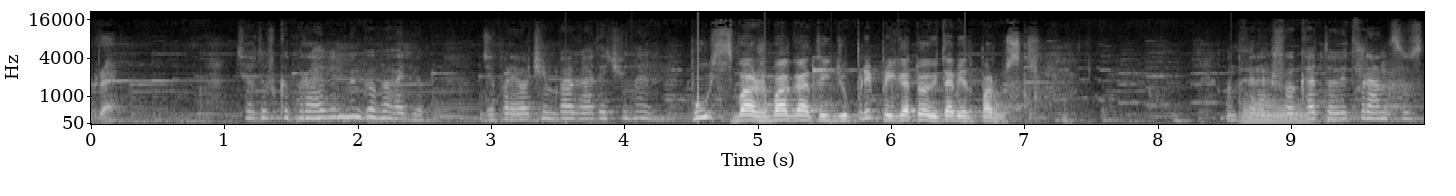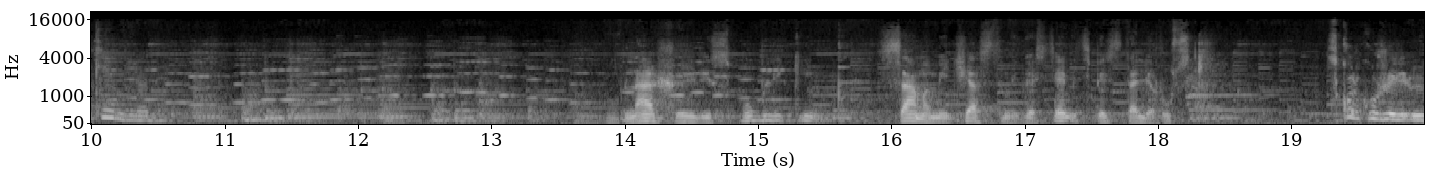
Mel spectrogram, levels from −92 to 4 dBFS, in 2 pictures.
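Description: From 2.57 s to 8.56 s there are periodic USB or driver dropouts. Every 0.5 s, something stalls the audio path. Around two milliseconds of sound is lost each time and replaced by silence. About fifteen evenly spaced ticks result, audible only where sound is present.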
